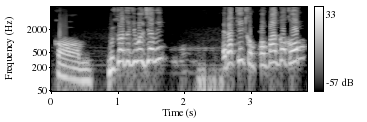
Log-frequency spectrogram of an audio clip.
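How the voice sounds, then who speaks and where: A man's voice: very high-pitched, huge pitch swings, brisk, a little mellow, no room sound. A man teaching a physics class, repeating his questions to the students and checking often that they follow. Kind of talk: classroom lecture.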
